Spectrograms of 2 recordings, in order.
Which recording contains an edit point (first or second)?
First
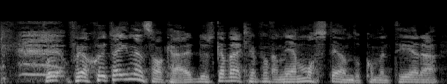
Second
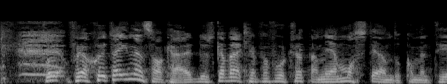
first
